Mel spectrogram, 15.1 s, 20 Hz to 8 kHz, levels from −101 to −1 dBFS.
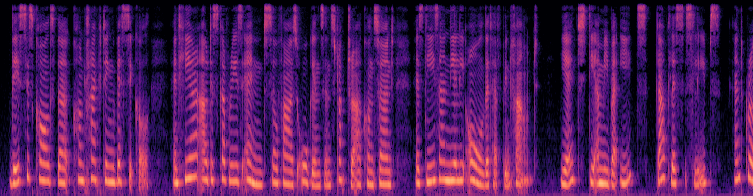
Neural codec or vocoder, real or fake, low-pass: none; real; 7.2 kHz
